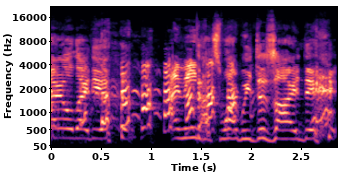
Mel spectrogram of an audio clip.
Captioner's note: laughs heartily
